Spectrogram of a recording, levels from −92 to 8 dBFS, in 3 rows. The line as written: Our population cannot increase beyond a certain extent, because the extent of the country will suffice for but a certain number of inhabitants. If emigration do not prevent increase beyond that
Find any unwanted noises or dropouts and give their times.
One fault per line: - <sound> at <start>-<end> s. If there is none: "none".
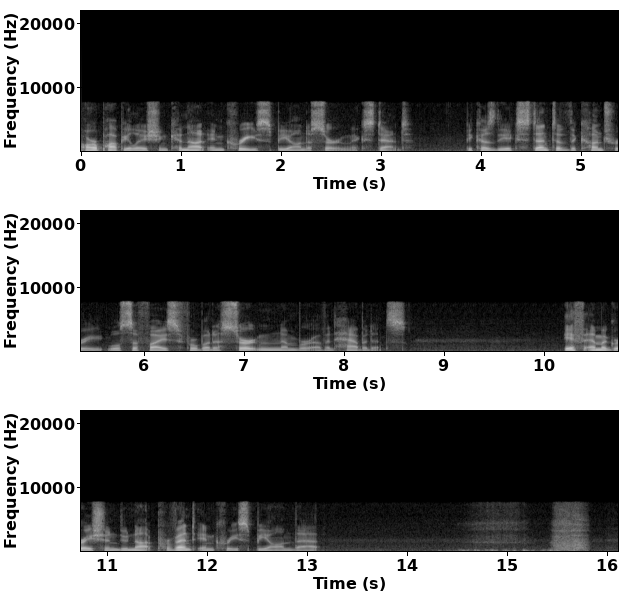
- sigh at 14.3-15.9 s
